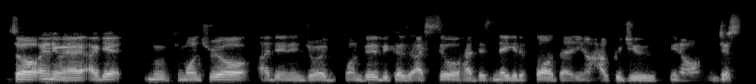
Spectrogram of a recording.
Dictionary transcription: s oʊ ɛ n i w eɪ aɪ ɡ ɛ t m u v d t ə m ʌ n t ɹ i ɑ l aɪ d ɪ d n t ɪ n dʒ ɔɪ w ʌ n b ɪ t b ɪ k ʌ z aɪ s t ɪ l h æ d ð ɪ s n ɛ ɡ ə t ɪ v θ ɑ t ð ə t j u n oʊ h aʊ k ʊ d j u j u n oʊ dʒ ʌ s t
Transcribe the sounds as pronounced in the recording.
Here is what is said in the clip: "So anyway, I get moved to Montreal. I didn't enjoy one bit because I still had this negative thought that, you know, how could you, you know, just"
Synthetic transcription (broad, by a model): s oʊ ɛ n i w eɪ aɪ ɡ ɛ t m u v t ə m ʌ n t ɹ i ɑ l aɪ d ɪ d n t ɪ n dʒ ɔɪ w ʌ n b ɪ b ɪ k ʌ z aɪ s t ɪ l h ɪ d ð ɪ s n ɛ ɡ ə t ɪ v θ ɑ t ð ə t j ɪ n oʊ h aʊ k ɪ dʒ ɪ j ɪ n oʊ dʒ ʌ s t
